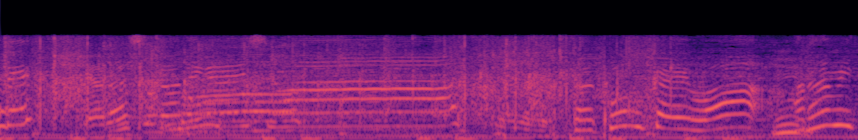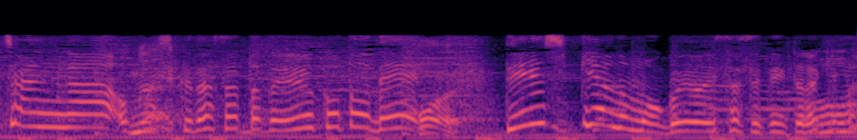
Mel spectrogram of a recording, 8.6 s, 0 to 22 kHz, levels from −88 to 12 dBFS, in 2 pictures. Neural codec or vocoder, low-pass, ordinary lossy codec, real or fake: none; none; none; real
